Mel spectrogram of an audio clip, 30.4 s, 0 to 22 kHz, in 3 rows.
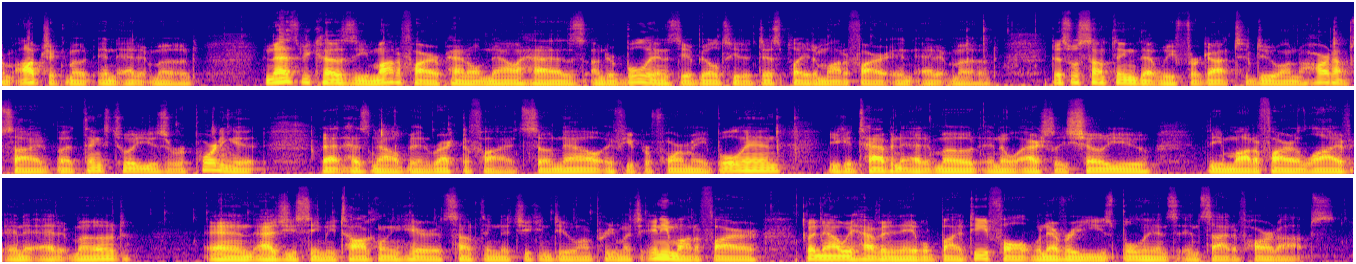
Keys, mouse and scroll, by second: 1.6 click, 5.2 click, 5.6 click, 6.0 click, 6.4 double click, 7.2 Tab, 7.5 middle click, 9.7 right click, 9.9 shift+a, 11.2 click, 11.6 s, 12.2 click, 12.9 q, 13.3 click, 13.9 click, 15.9 Tab, 17.0 middle click, 21.4 click, 21.7 click, 22.0 click, 22.3 double click, 22.6 click, 22.9 double click, 23.2 click, 23.5 click, 24.2 click, 24.5 double click, 24.9 click, 25.4 click, 26.0 middle click, 26.2 scroll down 1, 26.2 Tab.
